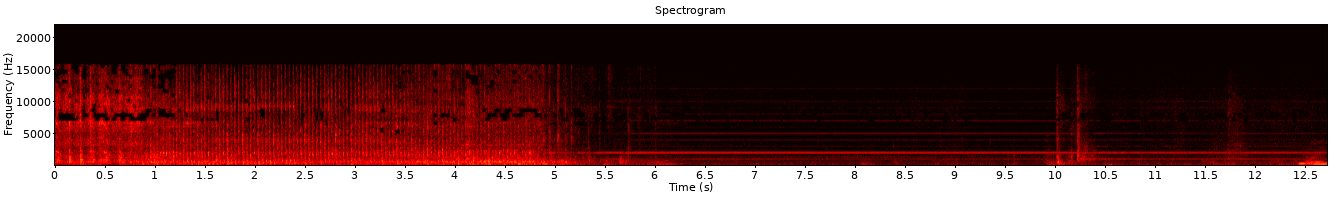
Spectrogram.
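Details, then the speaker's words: Ford 1.5 TDCi diesel after a timing belt jump and repair of broken rockers, bent valves and camshaft damage, first start: fires rough and uneven, missing beats for seconds, then dies, with air trapped in the fuel system. "to silniczek odpalił natomiast musiałem z co prawda początki efektu odpalania były takie dla niego tragiczne jakby nie palił na wszystkie No ale siłą rzeczy był bardzo zapowietrzony"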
